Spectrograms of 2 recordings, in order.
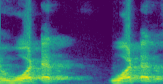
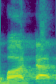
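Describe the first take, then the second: First: वाटर said carefully as "water", not "baatar"; correct pronunciation. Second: वाटर said as "baatar", with a b sound and a dropped r; वाटर the desi way, "baatar"; local Hindi pronunciation. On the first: Teacher models the right way, वाटर as "water". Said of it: "तो वाटर नहीं बोलना है". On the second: Teacher shows students the common wrong way, वाटर as "baatar". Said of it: "अपने तो यहाँ क्या बोलते हैं?". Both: Shown as a demonstration.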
